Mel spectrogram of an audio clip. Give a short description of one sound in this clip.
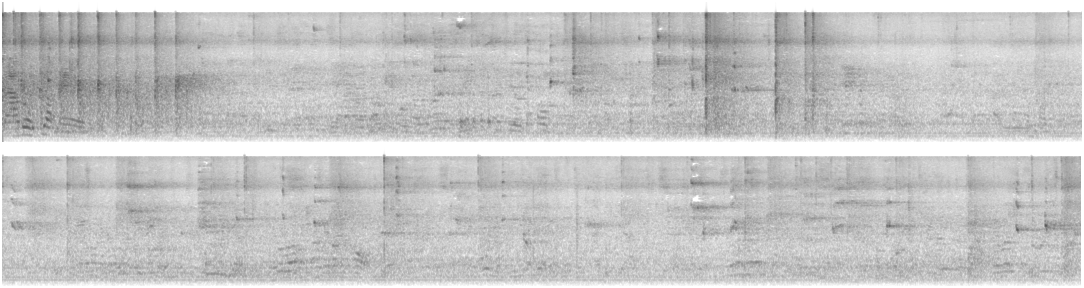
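Young men talk and call out nearby.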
